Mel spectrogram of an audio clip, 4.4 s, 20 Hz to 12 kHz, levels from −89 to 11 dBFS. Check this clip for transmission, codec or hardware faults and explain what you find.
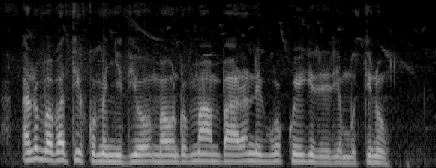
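Nothing stood out on listening to this speech recording; I heard nothing that points to a problem in how it was transmitted, encoded or captured.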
